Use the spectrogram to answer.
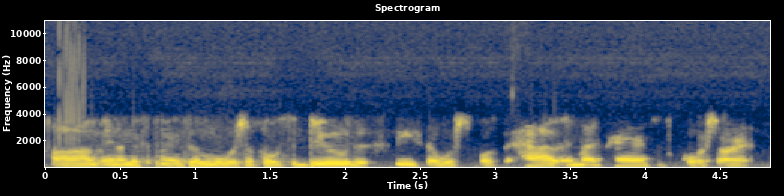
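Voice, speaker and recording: A man who was born in Cuba and works as a marriage counselor calmly tells his life story as a guest on a talk show. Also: medium pitch, fast talker. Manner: calm, reflective storytelling. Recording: tinny phone-line sound.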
